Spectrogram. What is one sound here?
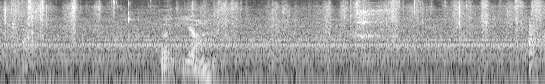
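A woman speaks quietly and calmly close by.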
